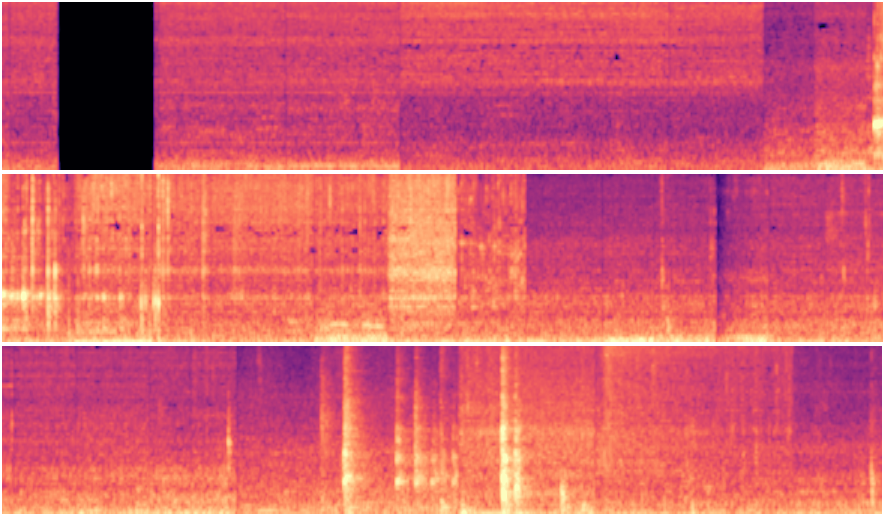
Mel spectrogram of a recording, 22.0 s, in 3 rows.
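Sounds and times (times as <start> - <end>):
onion sizzling in a pot: 7.2 - 11.7, 18.5 - 21.3.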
